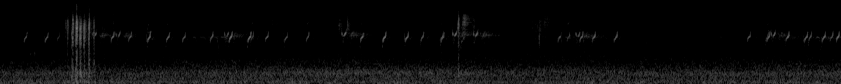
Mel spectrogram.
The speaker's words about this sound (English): Starting bird 586.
